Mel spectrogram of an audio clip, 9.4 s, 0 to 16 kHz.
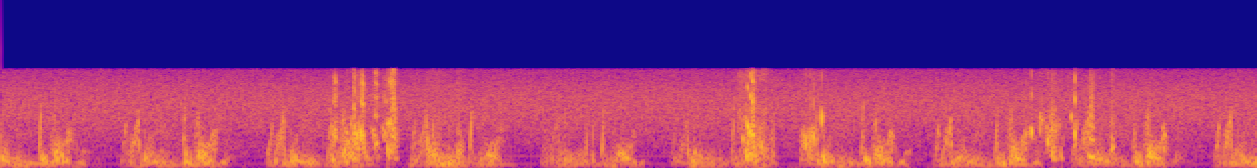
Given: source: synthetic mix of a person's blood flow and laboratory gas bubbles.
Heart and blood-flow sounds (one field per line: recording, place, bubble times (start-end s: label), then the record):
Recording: Doppler ultrasound of blood flow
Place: precordium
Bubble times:
2.46-3.00 s: bubbles
3.18-3.34 s: bubbles
3.40-3.48 s: bubbles
5.51-5.81 s: bubbles
5.98-6.19 s: bubbles
7.69-8.09 s: bubbles
8.12-8.25 s: bubbles
8.30-8.37 s: bubbles
From the record:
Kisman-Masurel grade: 223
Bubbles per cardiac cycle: several, 3 to 8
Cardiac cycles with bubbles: 10 to 50%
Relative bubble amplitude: loud (0.450 to 0.775)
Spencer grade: 2 (many but less than half of the cardiac periods contain bubble signals, singularly or in groups)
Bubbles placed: anywhere in the cardiac cycle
